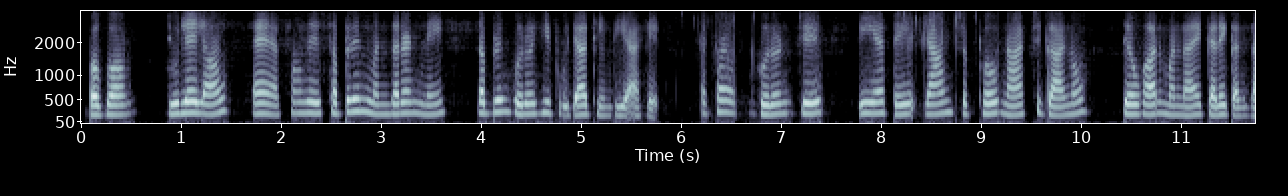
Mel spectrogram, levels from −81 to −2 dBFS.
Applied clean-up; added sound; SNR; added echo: neural separator model SepFormer WHAMR!.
